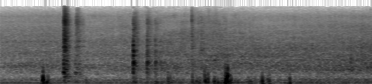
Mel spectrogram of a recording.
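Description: Engine of a large sedan running steadily close by, with a few sharp knocks and clicks over it, the loudest about a second in and near the middle.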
